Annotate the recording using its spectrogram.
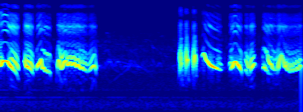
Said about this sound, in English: But did you know that some bird songs contain secret messages? Like this sweet singing eastern bluebird.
